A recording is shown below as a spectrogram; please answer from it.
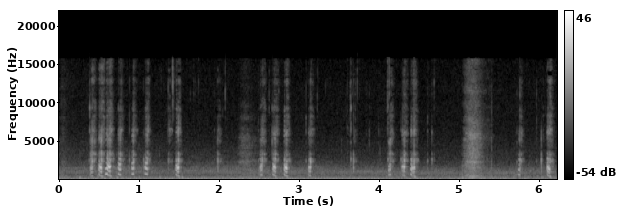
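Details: Cat chattering in short staccato runs of sharp clicks, each run of a few quick pulses, then a gap. A brief soft hiss-like rush comes near the end against a low background hum.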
